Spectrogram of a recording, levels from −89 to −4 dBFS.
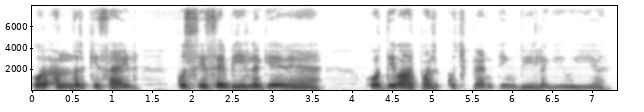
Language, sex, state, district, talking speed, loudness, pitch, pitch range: Hindi, female, Uttar Pradesh, Saharanpur, 155 wpm, -18 LUFS, 240 Hz, 220-255 Hz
